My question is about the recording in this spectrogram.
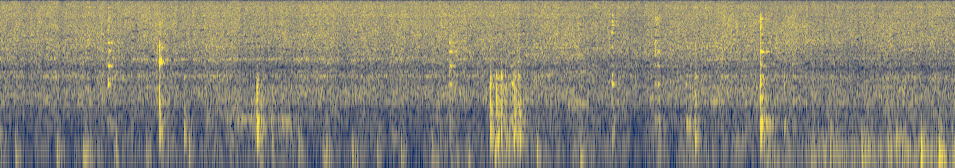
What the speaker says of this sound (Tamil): அரைச்சி இருக்கிற வெங்காயம் கருவேப்பிலை போட்டு கொஞ்சம் ஃப்ரை ஆகிட்டு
